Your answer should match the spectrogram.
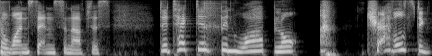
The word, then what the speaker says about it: Benoit Blanc: Slim, let's solve a freaking mystery with our best friend, Benoit Blanc.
